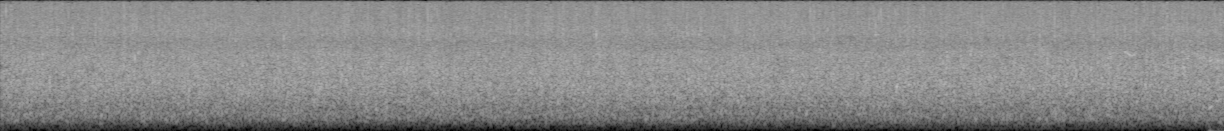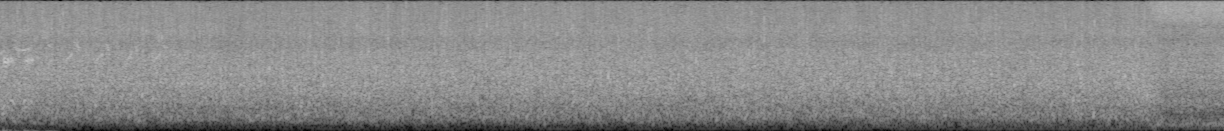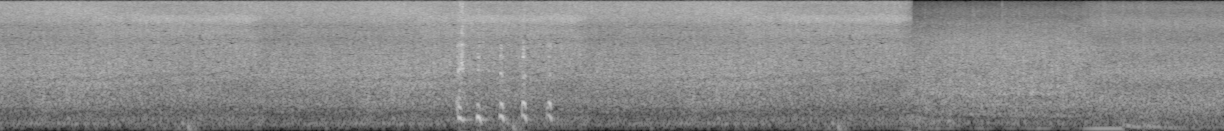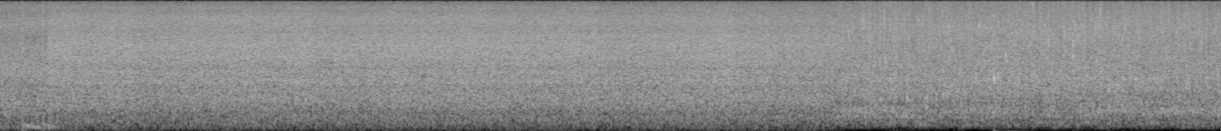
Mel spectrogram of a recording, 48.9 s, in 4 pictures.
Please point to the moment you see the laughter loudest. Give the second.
29 s.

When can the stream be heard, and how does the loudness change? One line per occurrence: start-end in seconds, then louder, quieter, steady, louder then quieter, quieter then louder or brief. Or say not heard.
0.0-48.9 steady.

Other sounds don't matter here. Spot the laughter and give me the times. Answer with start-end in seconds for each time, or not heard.
12.1-12.9, 28.9-30.1.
